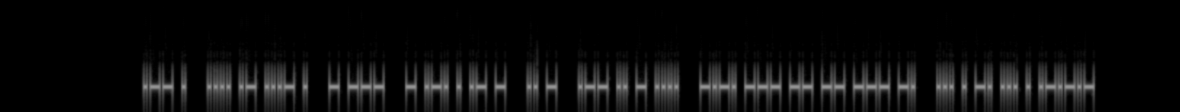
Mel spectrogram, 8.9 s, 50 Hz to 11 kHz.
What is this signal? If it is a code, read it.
Morse code, heard as a keyed tone, about 50 wpm, 700 Hz. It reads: WE HAVE TO TREAT IT WITH COMMON SENSE.
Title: Sentences from Top 1300 Words 50wpm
